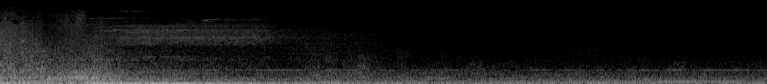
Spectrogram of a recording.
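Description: A triumphant fanfare swells.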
